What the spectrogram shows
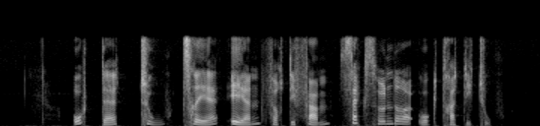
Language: Norwegian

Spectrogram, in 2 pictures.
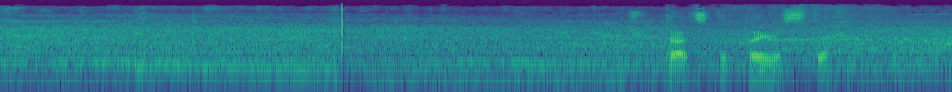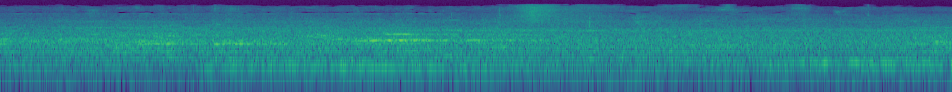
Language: Romanian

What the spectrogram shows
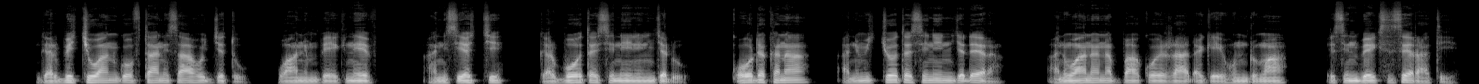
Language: Oromo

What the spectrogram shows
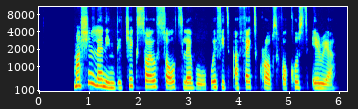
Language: Nigerian Pidgin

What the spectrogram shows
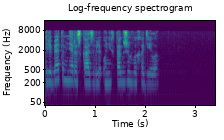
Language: Russian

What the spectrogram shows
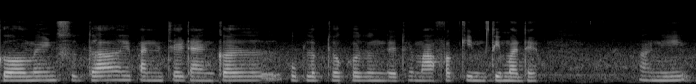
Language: Marathi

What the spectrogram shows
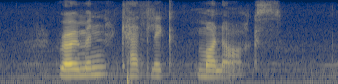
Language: English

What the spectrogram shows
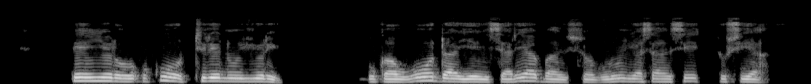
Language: Baatonum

